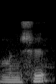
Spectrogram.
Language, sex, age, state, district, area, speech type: Bodo, male, 45-60, Assam, Udalguri, rural, spontaneous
